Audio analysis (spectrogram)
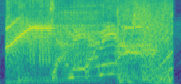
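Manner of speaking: huge, high, slow Kamehameha yell; battle cry shout. Acted. Heroes unleashing their attack on the villain, yelled. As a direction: scream the attack with everything. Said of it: "we said upon to Mister Psy guy".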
